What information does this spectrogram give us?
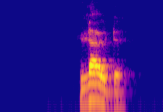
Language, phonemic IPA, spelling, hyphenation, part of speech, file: Dutch, /ˈlœy̯də/, luide, lui‧de, verb / adjective, Nl-luide.ogg
- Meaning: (verb) singular present subjunctive of luiden; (adjective) inflection of luid: 1. masculine/feminine singular attributive 2. definite neuter singular attributive 3. plural attributive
